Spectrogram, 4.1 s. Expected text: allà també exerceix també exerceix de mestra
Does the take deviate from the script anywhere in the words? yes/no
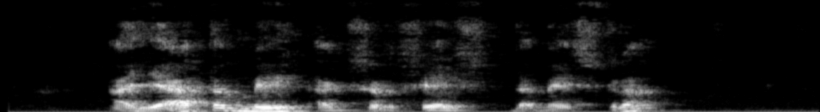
yes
